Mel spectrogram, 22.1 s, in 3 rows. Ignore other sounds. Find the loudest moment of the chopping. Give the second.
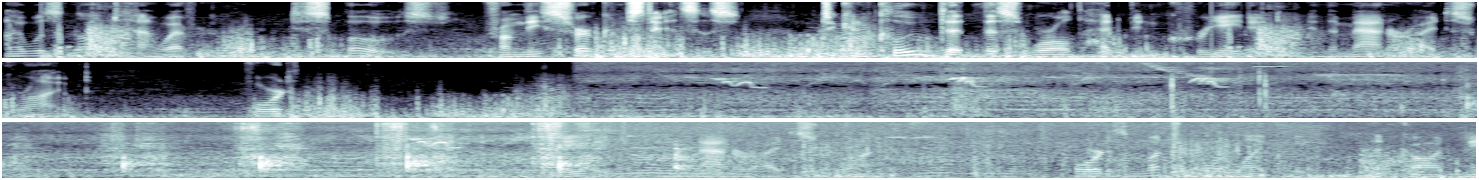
17 s.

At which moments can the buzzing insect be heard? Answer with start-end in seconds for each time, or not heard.
10.2-22.0.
